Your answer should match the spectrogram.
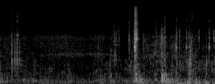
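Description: Quiet inside a parked car's cabin, with one sharp click about a second and a third in and a few faint ticks near the end.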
